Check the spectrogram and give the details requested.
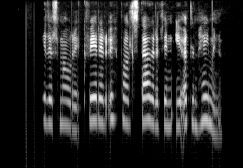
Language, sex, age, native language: Icelandic, female, 40-49, Icelandic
